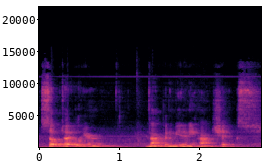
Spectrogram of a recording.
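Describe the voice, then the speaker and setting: A man talks at a fairly quick pace with a medium pitch. Audible room echo and noticeable background noise are present. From upstate New York. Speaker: comedian. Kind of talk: stand-up. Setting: stage with audience. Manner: casual, hesitant with many fillers.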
